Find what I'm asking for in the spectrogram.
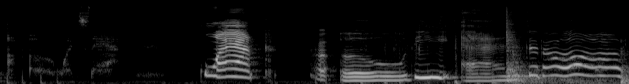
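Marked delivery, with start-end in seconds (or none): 0.1-1.2 whisper. Acted. Story twist, whispered. 2.0-2.8 duck quack. Acted. Duck sound at end.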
